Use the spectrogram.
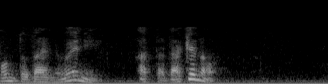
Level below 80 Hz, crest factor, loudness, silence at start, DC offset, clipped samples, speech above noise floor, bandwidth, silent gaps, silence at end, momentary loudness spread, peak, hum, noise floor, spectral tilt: -54 dBFS; 20 dB; -32 LUFS; 0 s; 1%; under 0.1%; 22 dB; 6 kHz; none; 0 s; 16 LU; -14 dBFS; none; -53 dBFS; -8 dB/octave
